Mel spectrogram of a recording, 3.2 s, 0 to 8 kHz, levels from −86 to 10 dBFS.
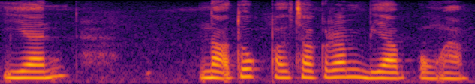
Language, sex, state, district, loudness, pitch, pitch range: Garo, female, Meghalaya, West Garo Hills, -14 LUFS, 235 Hz, 220-250 Hz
